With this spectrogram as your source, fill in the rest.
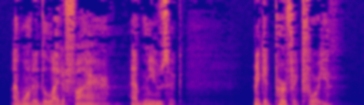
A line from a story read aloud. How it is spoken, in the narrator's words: he murmured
